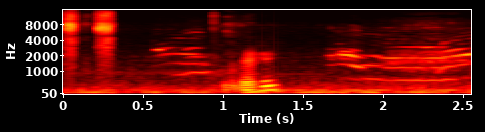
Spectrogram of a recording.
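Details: Three house cats in Qatar run up begging for food as their owner returns from work. Rising then falling harmonic meows, one short and one longer, are mixed with a man's voice and a couple of sharp clicks.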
